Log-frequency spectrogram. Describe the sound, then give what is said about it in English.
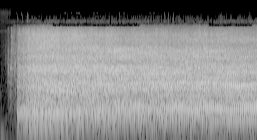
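Loud, steady engine roar of a bathroom-fixtures delivery truck driving along a highway. It swells in after a brief quiet moment, then holds one constant, unbroken drone to the end. “The Acme bathroom fixtures truck roars along the highway.”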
